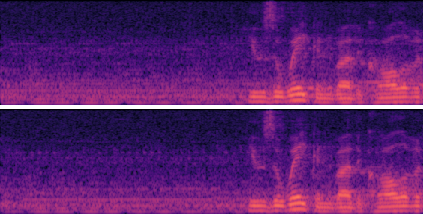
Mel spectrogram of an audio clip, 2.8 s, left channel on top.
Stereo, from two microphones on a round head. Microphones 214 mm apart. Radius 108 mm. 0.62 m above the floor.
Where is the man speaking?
10° right (ahead or behind), 0.9 m.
